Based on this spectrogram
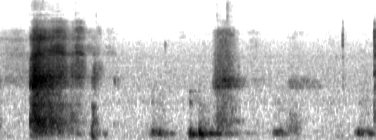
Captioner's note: laughing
